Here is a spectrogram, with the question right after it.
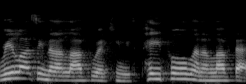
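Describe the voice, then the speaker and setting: Speaking with an Australian accent, a woman uses medium pitch and ordinary pitch variation. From Australia, Gold Coast. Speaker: medical doctor. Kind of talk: casual talk to camera.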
